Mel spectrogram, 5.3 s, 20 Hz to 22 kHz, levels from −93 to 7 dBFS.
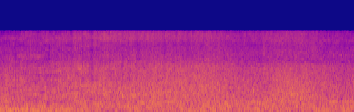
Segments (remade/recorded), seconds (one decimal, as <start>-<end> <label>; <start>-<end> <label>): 0.0-1.7 remade; 1.7-5.3 recorded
